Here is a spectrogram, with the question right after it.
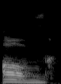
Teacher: but the F in of is voiced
